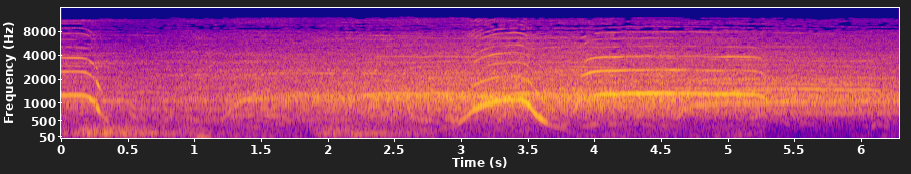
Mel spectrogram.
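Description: Concert crowd screaming and cheering, with several fans' high-pitched shrieks held over the noise. One shriek rises and falls about three seconds in, and the screaming is loudest in the middle.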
